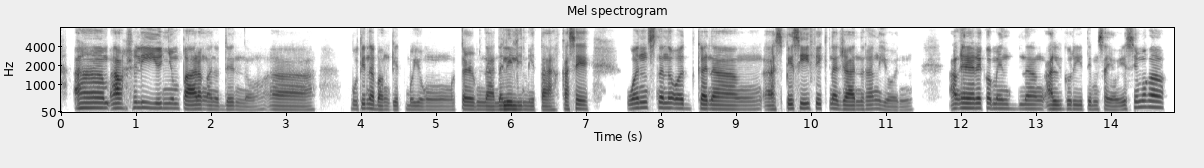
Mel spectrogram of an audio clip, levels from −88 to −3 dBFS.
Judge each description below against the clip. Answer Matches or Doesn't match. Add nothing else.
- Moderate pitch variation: Matches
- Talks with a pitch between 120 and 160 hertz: Matches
